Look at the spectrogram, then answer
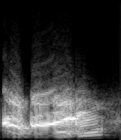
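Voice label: "Kobuleti", English, ATC callsign; DCS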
